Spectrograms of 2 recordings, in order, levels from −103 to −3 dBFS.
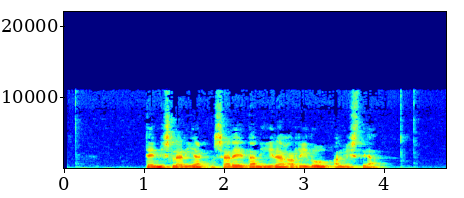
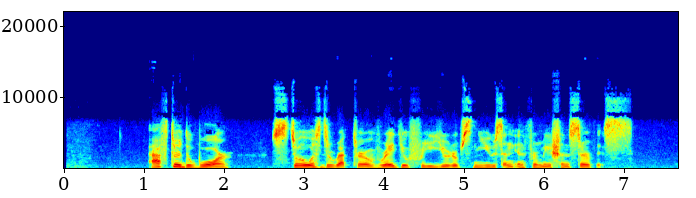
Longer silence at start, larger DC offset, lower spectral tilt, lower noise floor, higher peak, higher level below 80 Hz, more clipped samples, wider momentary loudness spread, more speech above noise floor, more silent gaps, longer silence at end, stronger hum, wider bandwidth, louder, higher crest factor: about the same, 1 s vs 1.05 s; neither; first, -6.5 dB/octave vs -3.5 dB/octave; second, -61 dBFS vs -66 dBFS; second, -6 dBFS vs -2 dBFS; first, -48 dBFS vs -66 dBFS; neither; second, 7 LU vs 11 LU; second, 40 dB vs 47 dB; neither; first, 0.85 s vs 0.6 s; neither; about the same, 11.5 kHz vs 10.5 kHz; second, -23 LUFS vs -19 LUFS; about the same, 18 dB vs 18 dB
